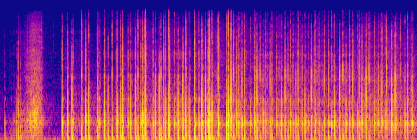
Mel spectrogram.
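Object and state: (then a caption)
Empty hollow cardboard tube. An empty, hollow cardboard kitchen roll tube, held horizontally, is tapped and scratched with long nails. After a brief soft scratchy rustle and a pause, fast, dense clicky taps follow, with a hollow tone in the mid-range.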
